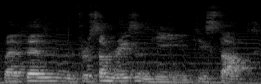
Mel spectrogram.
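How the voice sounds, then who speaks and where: A middle-aged man answering interview questions in a measured way, often pausing with "uh". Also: fairly high pitch, darkish tone. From United States, Pennsylvania. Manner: measured, with frequent "uh" pauses. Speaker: guest, parent. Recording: roomy, distant mic, faint music.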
